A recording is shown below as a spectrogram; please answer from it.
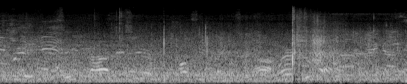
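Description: People talking, with one sharp crack about three seconds in: a wooden baseball bat hitting a ball during batting practice.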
